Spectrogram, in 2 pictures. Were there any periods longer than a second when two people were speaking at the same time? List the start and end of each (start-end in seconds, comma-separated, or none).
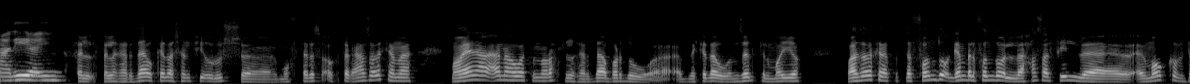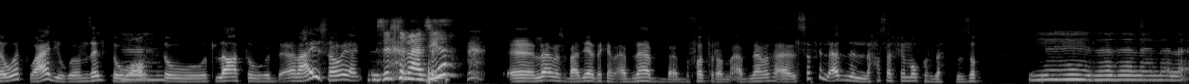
none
